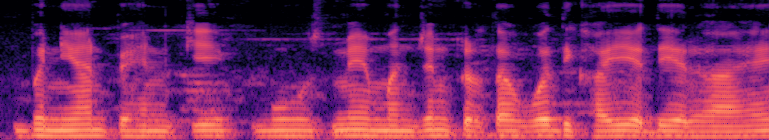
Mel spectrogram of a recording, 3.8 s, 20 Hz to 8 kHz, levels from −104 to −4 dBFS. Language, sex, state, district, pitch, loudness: Hindi, male, Uttar Pradesh, Jalaun, 115 Hz, -26 LUFS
